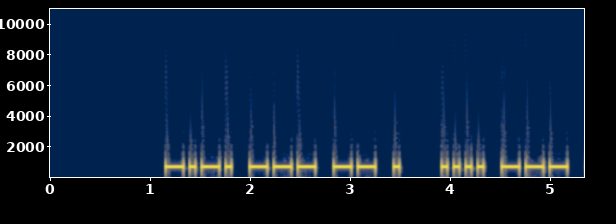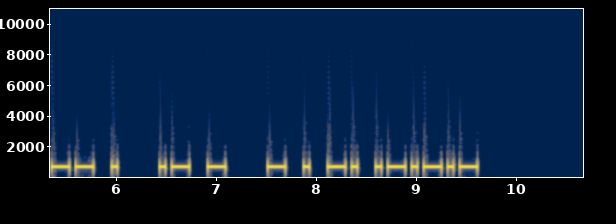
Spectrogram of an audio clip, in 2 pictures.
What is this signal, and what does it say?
Morse code, heard as a keyed tone, about 20 wpm, 700 Hz. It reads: COME HOME AT TEN.
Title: Sentences from Top 1000 Words - Review Part 2 - 20wpm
